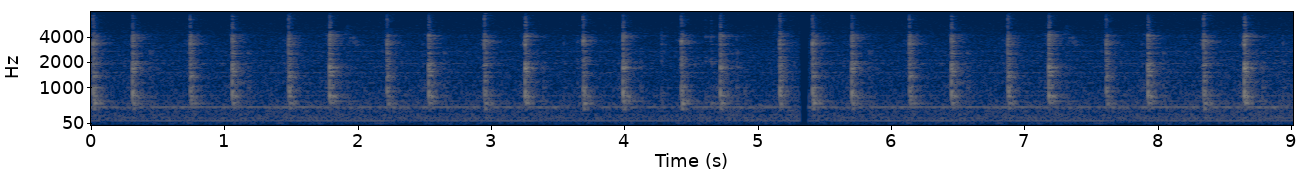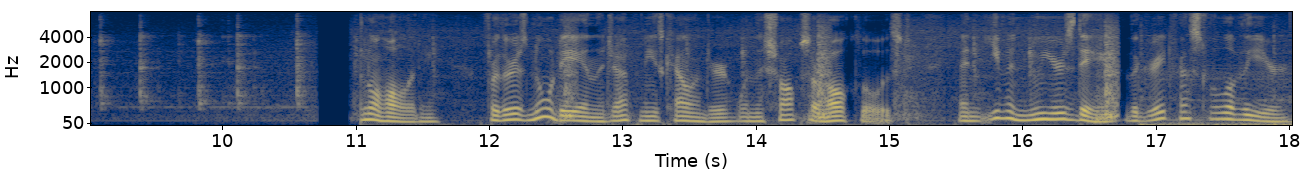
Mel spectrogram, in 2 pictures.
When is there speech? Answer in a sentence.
You can hear the speech from 11.1 to 17.9 s.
